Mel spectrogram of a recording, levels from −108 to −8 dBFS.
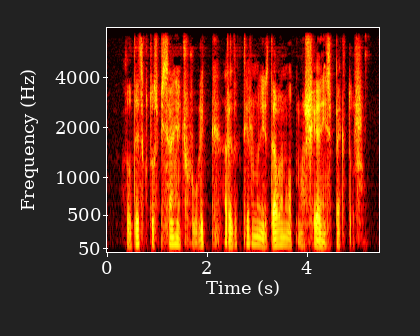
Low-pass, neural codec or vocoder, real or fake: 7.2 kHz; none; real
